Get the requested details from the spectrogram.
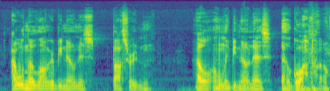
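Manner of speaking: ordinary talk, nothing marked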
